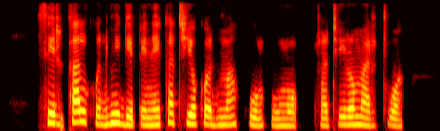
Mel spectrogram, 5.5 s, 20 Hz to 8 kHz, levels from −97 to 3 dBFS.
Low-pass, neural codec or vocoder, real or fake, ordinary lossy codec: 7.2 kHz; codec, 32 kHz, 1.9 kbps, SNAC; fake; MP3, 64 kbps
